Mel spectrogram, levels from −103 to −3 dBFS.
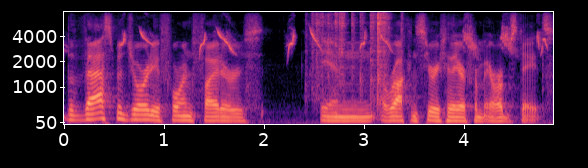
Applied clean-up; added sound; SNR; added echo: none; Cutlery, silverware + Bird vocalization, bird call, bird song; 12 dB; none.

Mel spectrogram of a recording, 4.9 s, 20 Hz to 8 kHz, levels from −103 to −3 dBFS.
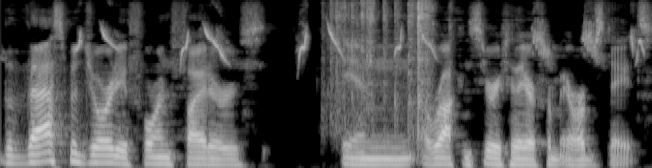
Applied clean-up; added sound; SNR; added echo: classical method Wiener filter.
